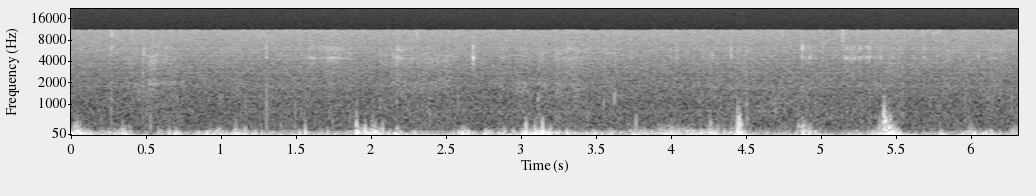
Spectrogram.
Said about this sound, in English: Okay. Yeah, the wind's definitely much stronger now.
